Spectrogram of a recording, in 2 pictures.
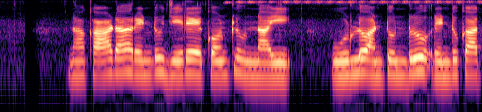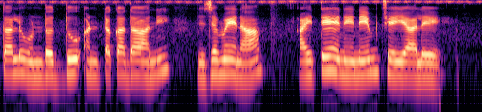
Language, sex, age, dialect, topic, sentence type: Telugu, female, 31-35, Telangana, banking, question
